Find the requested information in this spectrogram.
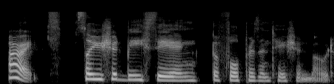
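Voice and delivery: ordinary talk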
